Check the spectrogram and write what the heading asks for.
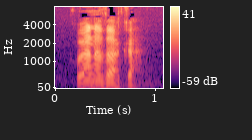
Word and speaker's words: Cuernavaca: The Mexican Warrior was revealed as Juan Roman from Cuernavaca, Mexico, is it? – Oh, uh, Cuernavaca. – Cuernavaca. I did get it right.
